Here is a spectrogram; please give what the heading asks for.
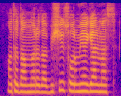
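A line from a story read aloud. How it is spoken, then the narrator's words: Grumbled. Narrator (Turkish): diye homurdandı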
